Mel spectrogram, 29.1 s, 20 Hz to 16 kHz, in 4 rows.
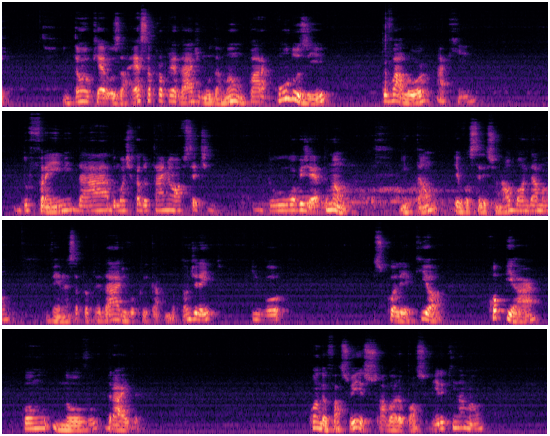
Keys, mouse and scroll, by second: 4.3 click, 13.3 click, 17.0 right click, 25.2 click, 27.7 click.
